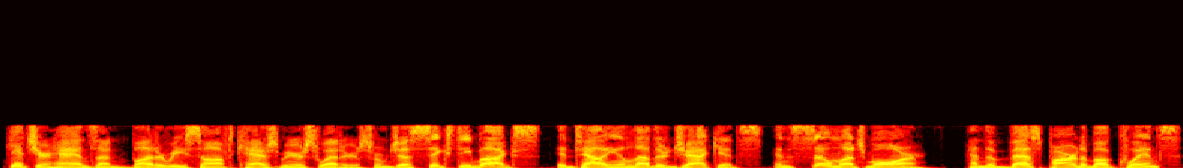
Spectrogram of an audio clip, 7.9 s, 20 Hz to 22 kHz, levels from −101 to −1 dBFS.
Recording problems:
garbled, watery; badly; nothing above 5.5 kHz

